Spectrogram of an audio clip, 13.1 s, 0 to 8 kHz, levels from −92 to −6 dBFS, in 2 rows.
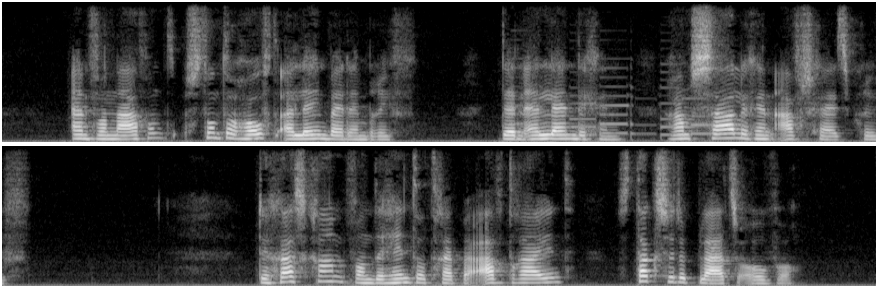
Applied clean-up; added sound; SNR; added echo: none; Electric guitar; 18 dB; none.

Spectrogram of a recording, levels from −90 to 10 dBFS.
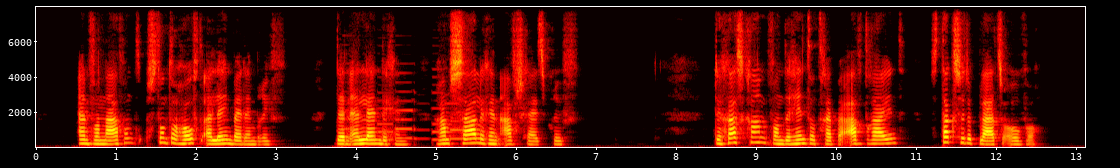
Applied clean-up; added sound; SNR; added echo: classical method log-MMSE.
